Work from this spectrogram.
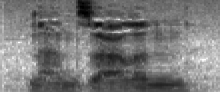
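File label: "Nanstallon" Cornish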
